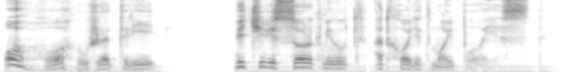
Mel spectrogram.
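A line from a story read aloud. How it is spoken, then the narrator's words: Muttered. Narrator (Russian): Саша пробормотал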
